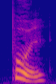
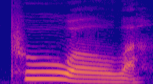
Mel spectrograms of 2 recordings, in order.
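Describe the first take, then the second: First: It is said as a single short syllable. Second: It is stretched with an inserted w-glide. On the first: The speaker calls it wrong. "at best it will sound like pool" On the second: The speaker calls it right. "you need to say three syllables. Where did that W come from?"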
